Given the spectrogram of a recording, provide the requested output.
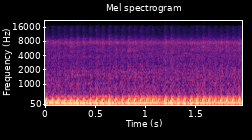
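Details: Atomik 250 Pro X bike finally running after two weeks of work, in light rain: quick, even low thump at steady idle, no misses; idling smoothly.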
